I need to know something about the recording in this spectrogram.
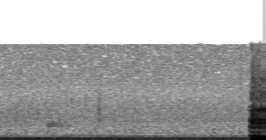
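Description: A pause in a man's speech, filled by a faint, steady low hum; his voice returns right at the end.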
